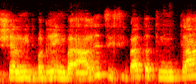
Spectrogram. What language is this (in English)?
Hebrew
